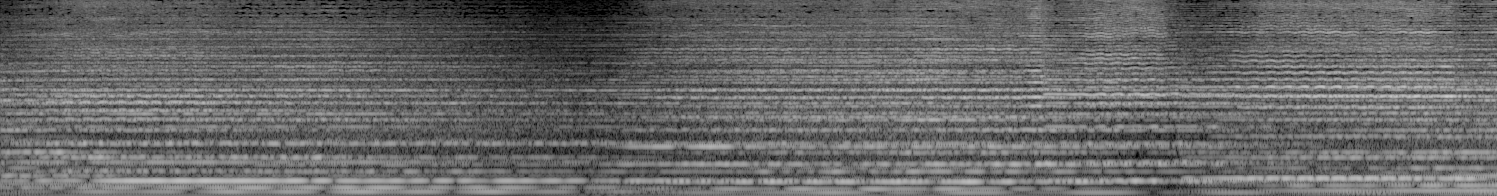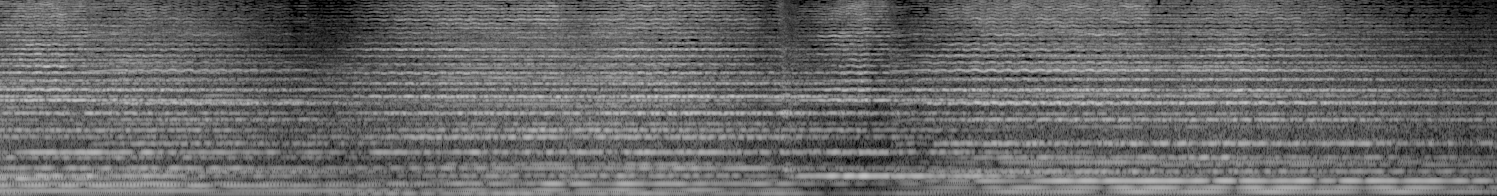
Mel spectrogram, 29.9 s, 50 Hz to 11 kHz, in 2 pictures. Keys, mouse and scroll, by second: 1.3 click, 6.8 shift+a, 8.8 ctrl+t, 13.7 click, 14.0 shift+d, 15.2 shift+d, 21.3 click, 22.7 click, 26.8 shift+a, 28.7 shift+d.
